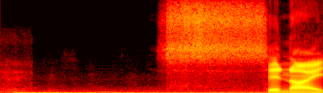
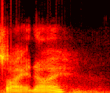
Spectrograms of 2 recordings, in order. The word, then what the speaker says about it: Sinai: Sinai Desert. Oh God. It's actually pronounced Sinai.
